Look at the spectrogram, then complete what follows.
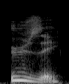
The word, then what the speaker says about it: user: Remember only one S here and you've got two vowels, so it's Z. User.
